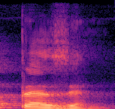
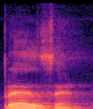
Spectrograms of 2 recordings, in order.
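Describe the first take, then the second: First: The stress is on the first syllable. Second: The stress is on the first syllable.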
